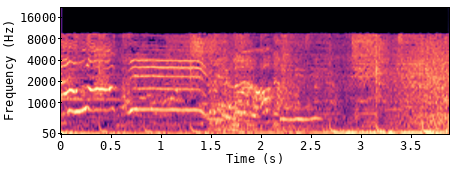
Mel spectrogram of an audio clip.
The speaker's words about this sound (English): They were screaming and singing and dancing at the airport.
